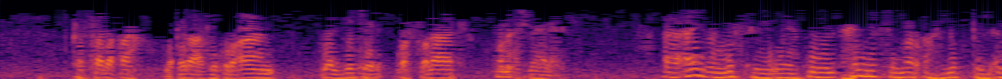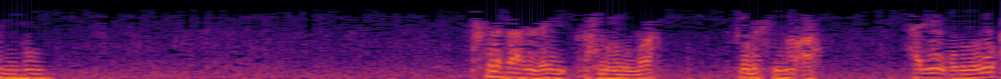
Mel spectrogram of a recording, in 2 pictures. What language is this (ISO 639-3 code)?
ara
